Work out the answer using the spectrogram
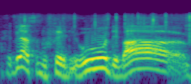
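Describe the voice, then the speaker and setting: A man chatting casually as he opens card packs for his video, letting out excited exclamations over each card. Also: fairly high pitch, moderate pace, highs cut off, noisy background. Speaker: card game video creator. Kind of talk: casual card pack opening commentary.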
